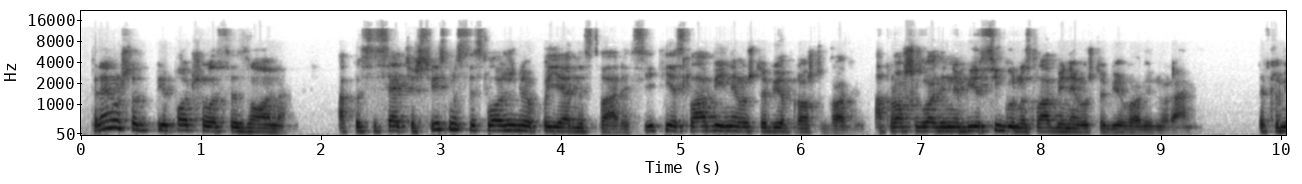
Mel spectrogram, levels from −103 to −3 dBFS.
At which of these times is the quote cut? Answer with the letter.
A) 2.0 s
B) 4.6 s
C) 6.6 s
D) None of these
C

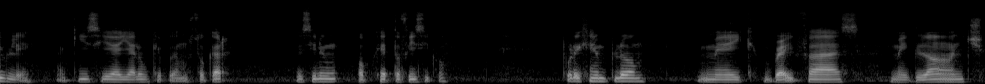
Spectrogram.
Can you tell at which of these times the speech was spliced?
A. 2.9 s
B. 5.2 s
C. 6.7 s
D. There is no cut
D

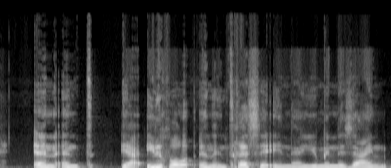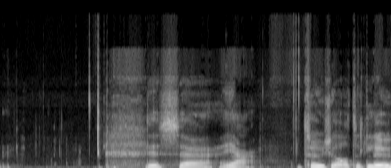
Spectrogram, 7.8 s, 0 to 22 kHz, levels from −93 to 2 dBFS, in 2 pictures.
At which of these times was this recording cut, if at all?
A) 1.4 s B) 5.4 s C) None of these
B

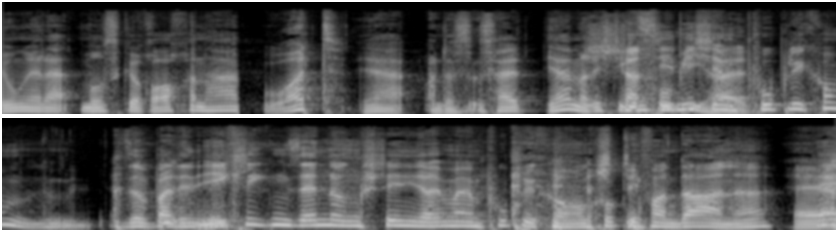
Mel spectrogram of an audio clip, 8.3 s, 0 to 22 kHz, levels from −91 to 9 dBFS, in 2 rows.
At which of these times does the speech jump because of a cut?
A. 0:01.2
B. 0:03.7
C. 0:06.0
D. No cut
A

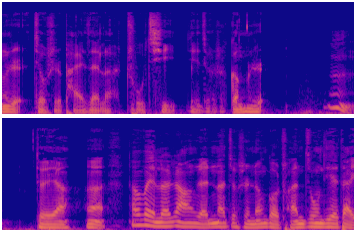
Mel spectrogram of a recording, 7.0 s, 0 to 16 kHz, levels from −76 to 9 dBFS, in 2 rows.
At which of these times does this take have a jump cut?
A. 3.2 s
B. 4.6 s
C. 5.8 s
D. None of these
A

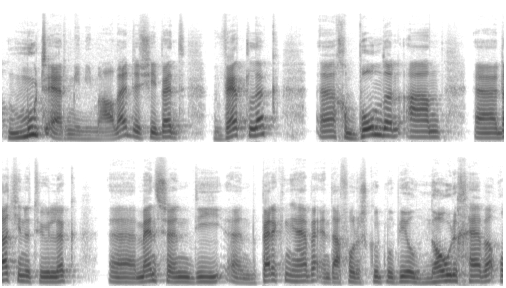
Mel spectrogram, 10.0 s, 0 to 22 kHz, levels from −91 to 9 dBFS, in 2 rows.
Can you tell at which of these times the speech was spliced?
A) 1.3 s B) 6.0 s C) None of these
C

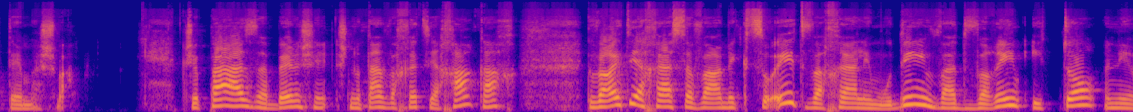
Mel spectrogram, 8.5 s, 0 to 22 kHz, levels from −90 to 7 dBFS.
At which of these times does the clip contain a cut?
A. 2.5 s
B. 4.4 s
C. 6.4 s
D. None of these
A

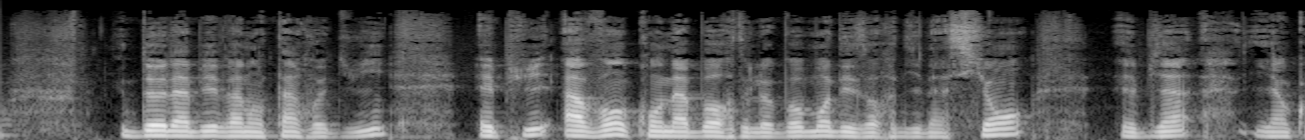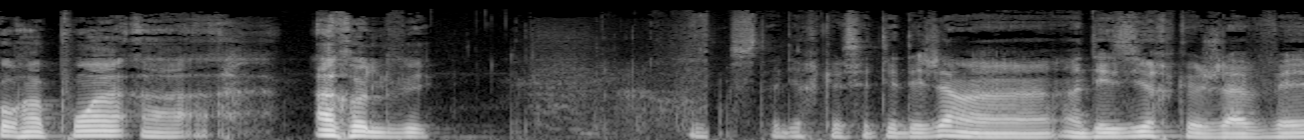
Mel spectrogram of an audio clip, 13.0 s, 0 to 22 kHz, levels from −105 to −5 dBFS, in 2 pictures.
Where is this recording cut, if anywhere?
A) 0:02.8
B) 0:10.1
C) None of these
B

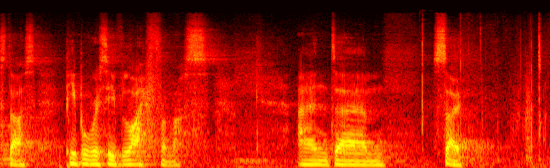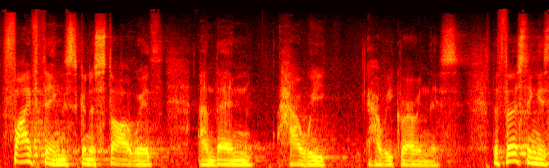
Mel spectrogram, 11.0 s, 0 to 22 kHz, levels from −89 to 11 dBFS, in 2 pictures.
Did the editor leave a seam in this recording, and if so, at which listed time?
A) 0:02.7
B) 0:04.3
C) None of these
C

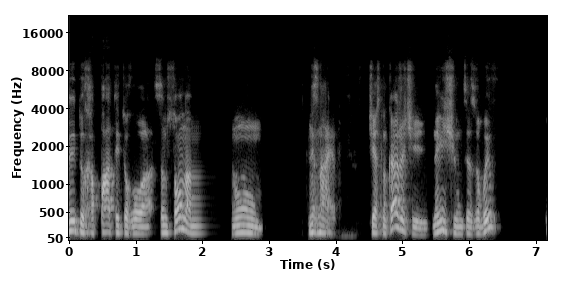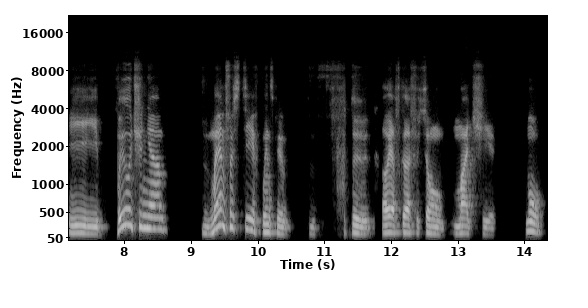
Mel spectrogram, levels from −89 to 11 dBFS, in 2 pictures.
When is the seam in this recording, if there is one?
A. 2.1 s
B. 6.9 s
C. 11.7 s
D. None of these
C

